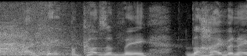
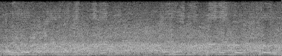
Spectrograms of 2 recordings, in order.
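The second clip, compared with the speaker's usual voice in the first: higher-pitched mock Welsh accent; put-on Welsh; 4 semitones higher, much faster than usual. Shown as a demonstration. Cricket commentator shows the panel his restaurant disguise, in a Welsh accent. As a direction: try a bit of Welsh, pitched up. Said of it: "a little bit of Welsh".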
